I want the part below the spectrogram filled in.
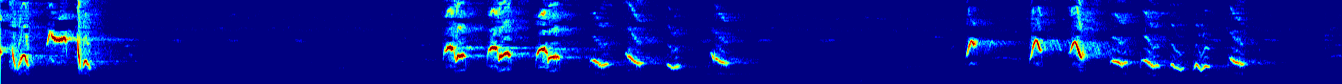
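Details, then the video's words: Javan bush lark in clean training song: a short chirp, a pause, then two bursts of varied bright notes, each phrase stepping downward from high sharp chirps to lower slurred whistles. "PANCINGAN/MASTERAN JERNIH BRANJANGAN GACOR...."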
